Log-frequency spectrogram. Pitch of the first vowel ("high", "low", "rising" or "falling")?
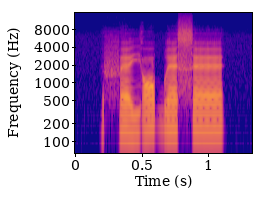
low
